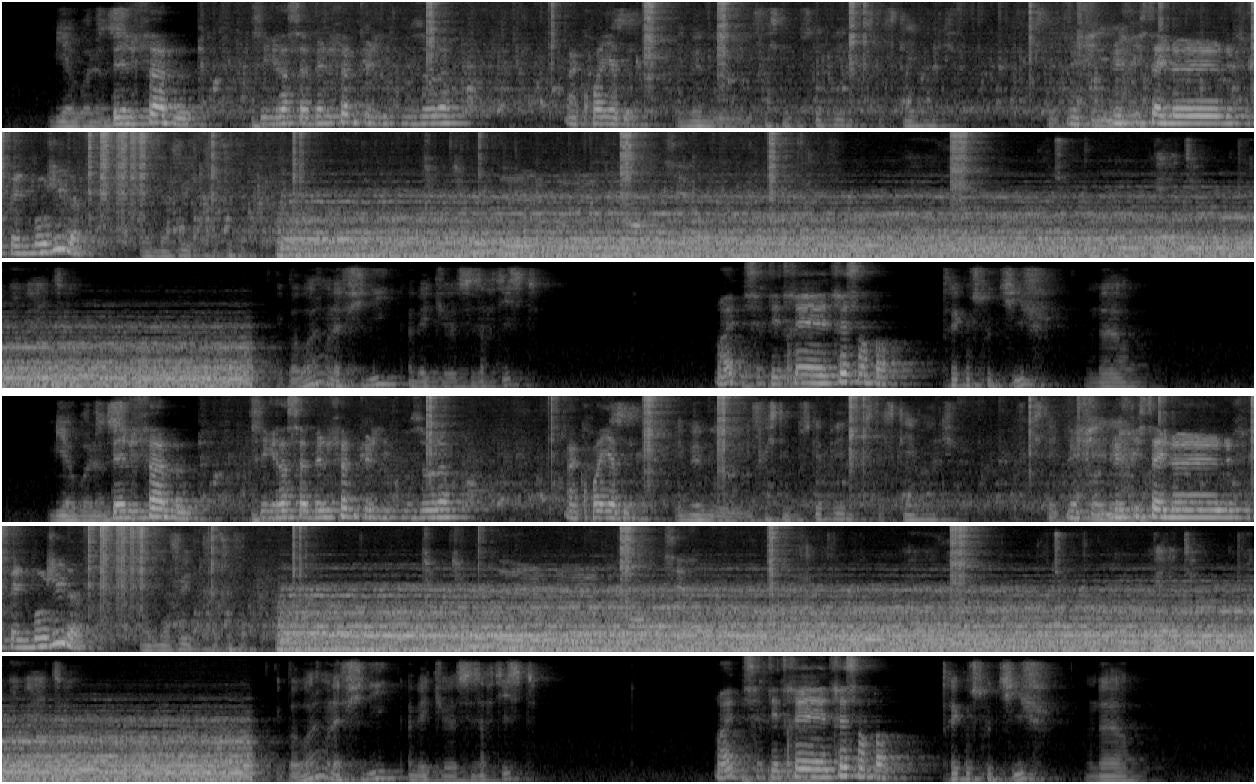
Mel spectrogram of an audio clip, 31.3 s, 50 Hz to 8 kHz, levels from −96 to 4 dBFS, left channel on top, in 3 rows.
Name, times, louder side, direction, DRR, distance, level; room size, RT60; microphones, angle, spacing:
voice 1, 0.4-1.1 2.1-2.2 4.9-8.0 8.4-9.5 11.6-12.5 17.0-17.4 17.9-21.5 23.1-25.3 27.0-27.7 28.7-29.6 29.9-30.2, right 2 dB, 70° right, 4 dB, 1.6 m, -50 dB
voice 2, 0.9-1.6 2.1-3.8 4.7-5.3 8.9-11.1 13.9-16.2 26.8-28.3, equal, 50° right, 3 dB, 1.7 m, -39 dB
sound 1, 1.6-17.4, left 4 dB, 45° left, 2.1 m, -56 dB
sound 2, 2.6-5.6 5.9-6.5 6.8-9.7 10.0-10.5 10.9-14.5 14.9-15.7 16.2-20.3, equal, 10° right, 1.3 m, -38 dB
sound 3, 12.7-23.0, right 3 dB, 25° right, 0.5 m, -36 dB
20.0 x 9.2 x 3.3 m, 0.90 s
head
